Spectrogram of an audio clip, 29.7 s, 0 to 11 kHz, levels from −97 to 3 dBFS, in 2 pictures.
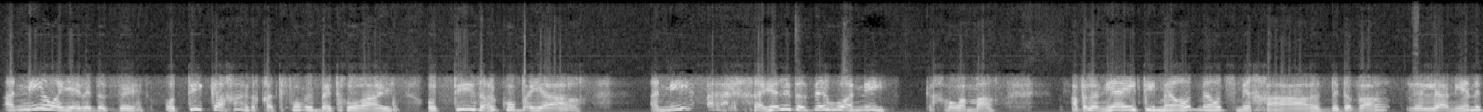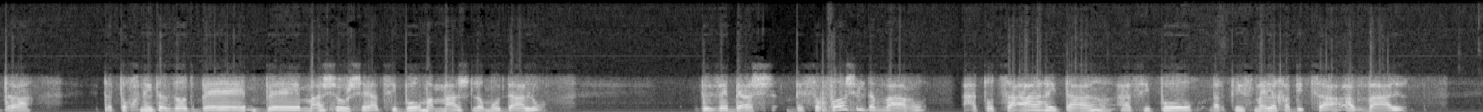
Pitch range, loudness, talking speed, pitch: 195-260 Hz, -15 LUFS, 105 wpm, 225 Hz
